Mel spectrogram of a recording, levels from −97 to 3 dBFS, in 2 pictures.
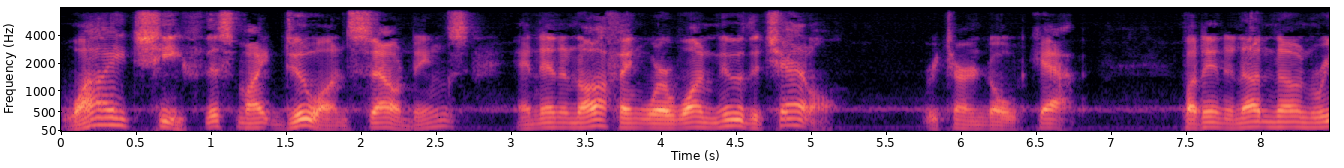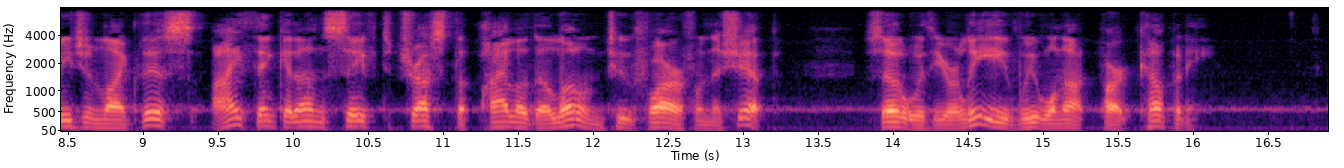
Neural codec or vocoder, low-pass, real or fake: codec, 16 kHz in and 24 kHz out, 2.2 kbps, FireRedTTS-2 codec; 7.2 kHz; fake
